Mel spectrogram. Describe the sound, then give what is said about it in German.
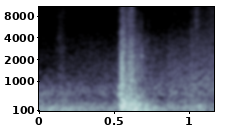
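A car door slams shut as people get into a car at a motorway rest stop: one short, dull thud rising briefly over a steady low background hum, with no voices. “Um uns ein bisschen aufzuwärmen, steigen wir in mein Auto und fahren zur Raststätte auf der anderen Autobahnseite.”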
